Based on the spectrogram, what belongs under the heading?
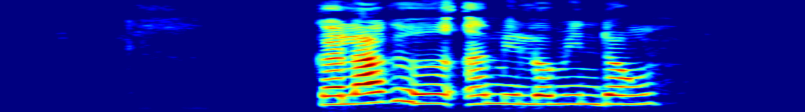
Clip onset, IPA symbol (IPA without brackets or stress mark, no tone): k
